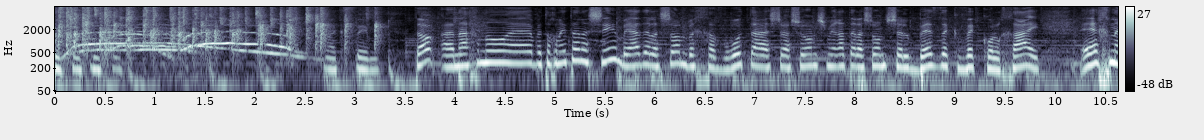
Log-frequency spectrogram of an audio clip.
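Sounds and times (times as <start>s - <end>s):
speech: 0.0s - 0.8s, 2.9s - 10.6s
group of women clapping rhythmically on a game show: 0.0s - 3.5s
tuneful music: 0.0s - 10.6s.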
